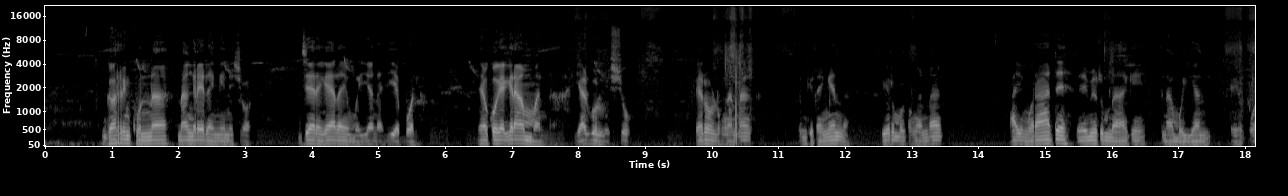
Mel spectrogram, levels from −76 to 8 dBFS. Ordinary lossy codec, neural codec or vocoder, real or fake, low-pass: none; none; real; none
